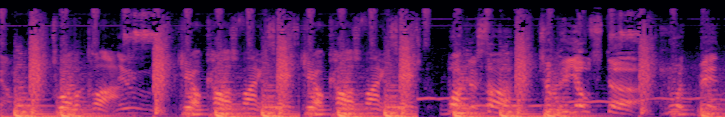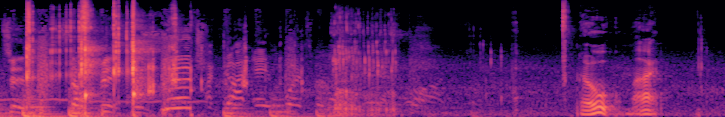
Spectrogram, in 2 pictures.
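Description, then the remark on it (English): A couple of beer cans crack open with sharp metallic clicks and a brief fizzing hiss, following a stretch of people talking and a short exclamation. “Ladies and gentlemen, is the sound of a couple crisp beers being cracked.”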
